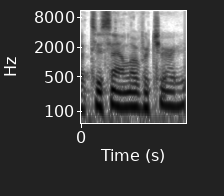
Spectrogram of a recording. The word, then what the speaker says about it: Toussaint Louverture: Oh, Toussaint Louverture, yeah.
